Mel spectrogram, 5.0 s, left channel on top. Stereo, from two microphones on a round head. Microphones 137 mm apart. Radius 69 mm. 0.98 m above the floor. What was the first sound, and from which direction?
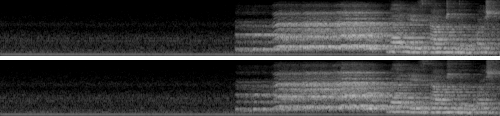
Laughter, 30° left (ahead or behind).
